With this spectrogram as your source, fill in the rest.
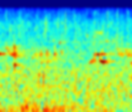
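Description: A hummingbird's wings whir briefly as it lands.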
